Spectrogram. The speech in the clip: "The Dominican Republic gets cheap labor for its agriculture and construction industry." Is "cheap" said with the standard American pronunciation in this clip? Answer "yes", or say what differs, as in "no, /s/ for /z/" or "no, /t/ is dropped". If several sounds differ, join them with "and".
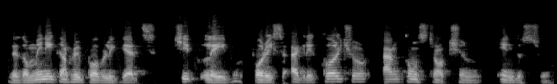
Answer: yes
